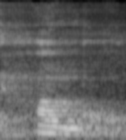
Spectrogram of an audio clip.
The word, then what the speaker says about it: Humble: called humble it's spelled h-u-m-b-l-e but there's nobody humble in Texas so it's pronounced humble my family came here and 1734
